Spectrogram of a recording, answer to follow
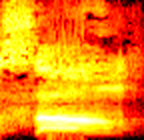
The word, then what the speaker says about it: Sun: Some people just pronounce like a Sun. I think it's okay.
